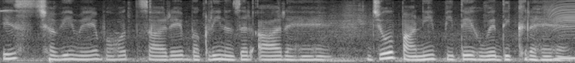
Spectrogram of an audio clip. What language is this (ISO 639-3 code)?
hin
